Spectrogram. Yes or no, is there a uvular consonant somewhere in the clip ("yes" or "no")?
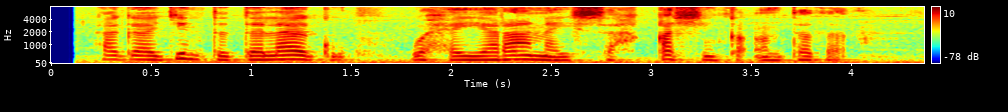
yes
